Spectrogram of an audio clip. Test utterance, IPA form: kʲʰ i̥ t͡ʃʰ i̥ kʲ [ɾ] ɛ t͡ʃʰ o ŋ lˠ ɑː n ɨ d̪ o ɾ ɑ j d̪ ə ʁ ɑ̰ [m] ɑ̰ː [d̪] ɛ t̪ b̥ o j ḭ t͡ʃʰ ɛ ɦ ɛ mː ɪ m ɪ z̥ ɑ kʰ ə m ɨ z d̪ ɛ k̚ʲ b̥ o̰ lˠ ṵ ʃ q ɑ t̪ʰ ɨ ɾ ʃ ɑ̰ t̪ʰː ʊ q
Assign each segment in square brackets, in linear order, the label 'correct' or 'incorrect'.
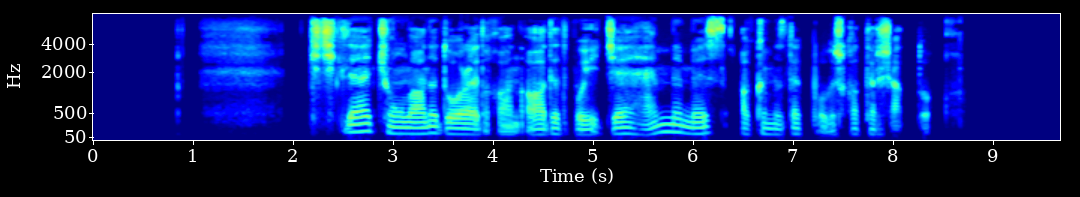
incorrect: l, incorrect: n, correct

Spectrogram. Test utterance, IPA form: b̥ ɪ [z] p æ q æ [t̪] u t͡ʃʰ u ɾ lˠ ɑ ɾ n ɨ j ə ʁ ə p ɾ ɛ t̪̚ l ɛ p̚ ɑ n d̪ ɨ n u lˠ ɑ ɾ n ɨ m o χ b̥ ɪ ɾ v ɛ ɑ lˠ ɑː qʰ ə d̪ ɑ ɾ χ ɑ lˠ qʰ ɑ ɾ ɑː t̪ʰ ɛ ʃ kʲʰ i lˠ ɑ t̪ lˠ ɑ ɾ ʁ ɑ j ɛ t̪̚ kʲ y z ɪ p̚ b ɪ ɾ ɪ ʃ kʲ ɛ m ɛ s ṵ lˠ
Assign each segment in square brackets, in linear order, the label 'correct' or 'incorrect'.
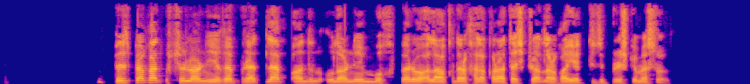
correct, correct

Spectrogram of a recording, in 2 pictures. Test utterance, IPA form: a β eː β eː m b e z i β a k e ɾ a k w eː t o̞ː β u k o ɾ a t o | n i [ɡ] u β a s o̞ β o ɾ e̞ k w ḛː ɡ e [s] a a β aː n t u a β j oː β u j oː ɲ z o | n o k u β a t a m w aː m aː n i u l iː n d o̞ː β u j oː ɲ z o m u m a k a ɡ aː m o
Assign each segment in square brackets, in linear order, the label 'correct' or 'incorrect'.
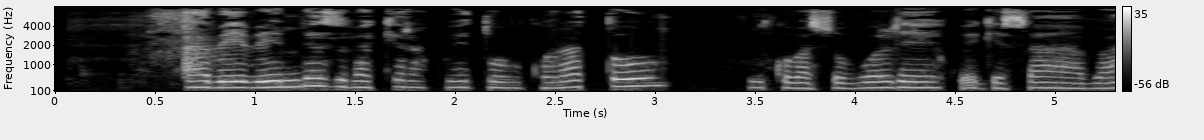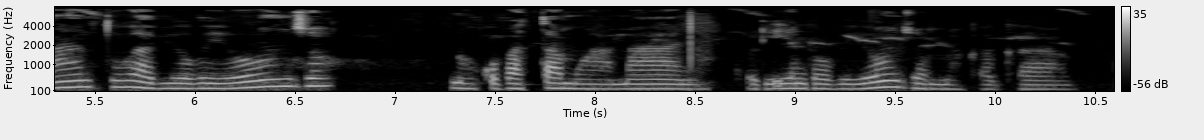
incorrect: k, correct

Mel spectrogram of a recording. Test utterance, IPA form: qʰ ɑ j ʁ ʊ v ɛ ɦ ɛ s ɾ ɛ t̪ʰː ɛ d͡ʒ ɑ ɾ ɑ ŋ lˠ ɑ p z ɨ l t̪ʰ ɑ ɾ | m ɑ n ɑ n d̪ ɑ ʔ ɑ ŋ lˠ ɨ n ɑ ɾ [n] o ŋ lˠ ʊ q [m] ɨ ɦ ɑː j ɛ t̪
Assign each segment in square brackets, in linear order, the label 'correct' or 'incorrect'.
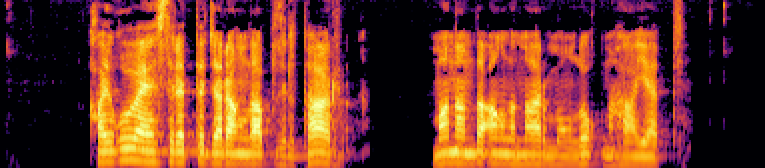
incorrect: m, incorrect: n

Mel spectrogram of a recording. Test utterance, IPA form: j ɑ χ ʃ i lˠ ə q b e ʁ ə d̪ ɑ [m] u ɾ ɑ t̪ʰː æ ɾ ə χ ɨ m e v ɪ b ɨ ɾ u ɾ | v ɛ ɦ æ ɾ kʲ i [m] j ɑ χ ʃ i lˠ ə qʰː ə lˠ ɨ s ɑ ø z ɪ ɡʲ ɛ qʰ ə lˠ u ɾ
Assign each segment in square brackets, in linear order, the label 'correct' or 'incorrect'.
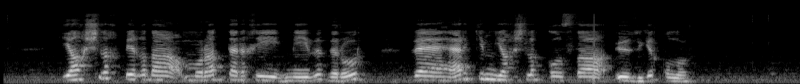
correct, correct

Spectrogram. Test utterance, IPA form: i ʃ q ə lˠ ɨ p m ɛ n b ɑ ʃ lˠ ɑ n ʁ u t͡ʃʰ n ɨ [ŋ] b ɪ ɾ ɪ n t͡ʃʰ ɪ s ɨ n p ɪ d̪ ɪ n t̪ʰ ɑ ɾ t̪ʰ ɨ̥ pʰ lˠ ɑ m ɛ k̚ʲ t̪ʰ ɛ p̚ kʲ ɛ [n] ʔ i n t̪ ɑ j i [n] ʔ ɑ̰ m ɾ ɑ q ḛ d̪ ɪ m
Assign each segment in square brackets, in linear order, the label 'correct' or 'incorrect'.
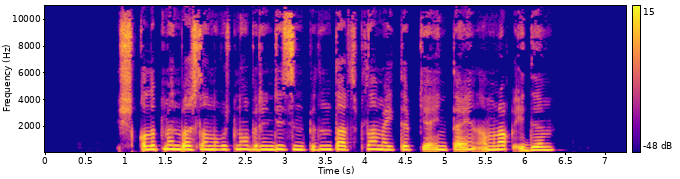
correct, incorrect: none, correct

